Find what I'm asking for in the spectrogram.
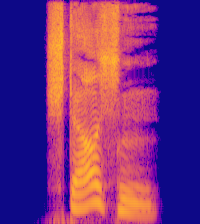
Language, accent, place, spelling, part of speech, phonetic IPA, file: German, Germany, Berlin, Störchen, noun, [ˈʃtœʁçn̩], De-Störchen.ogg
- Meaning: dative plural of Storch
